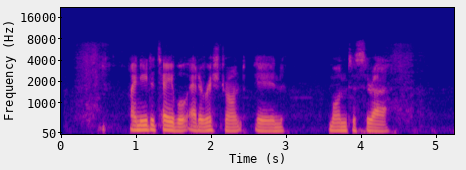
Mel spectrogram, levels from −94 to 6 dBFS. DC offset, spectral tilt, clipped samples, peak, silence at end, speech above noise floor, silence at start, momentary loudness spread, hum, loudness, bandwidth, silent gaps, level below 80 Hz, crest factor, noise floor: under 0.1%; -7 dB/octave; under 0.1%; -12 dBFS; 0.9 s; 41 dB; 0.55 s; 17 LU; none; -30 LUFS; 7.2 kHz; none; -64 dBFS; 20 dB; -70 dBFS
